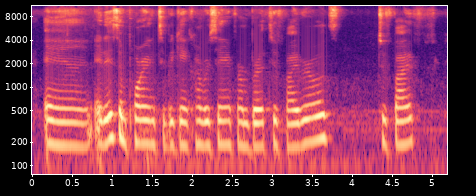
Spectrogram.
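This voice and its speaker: Speaking with a Spanish accent at a moderate pace, a woman uses a medium pitch, a dark, mellow tone and fairly even intonation. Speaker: student. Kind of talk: class presentation. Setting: screen recording. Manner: halting, many fillers.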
